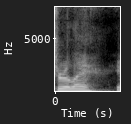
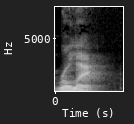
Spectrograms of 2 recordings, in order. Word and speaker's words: Rolex: How do you say it? Is it Rolex? It's Rolex, right? – I'm pretty sure it's Relay. – Pretty sure it's Rolex. You're here, folks. Fuck them. It's Rolex. All right.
